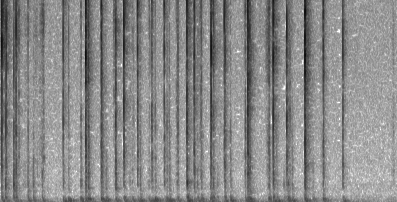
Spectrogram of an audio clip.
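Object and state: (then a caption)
Plastic laptop keyboard being typed on. Long acrylic nails and fingertips type fast on a MacBook Pro keyboard with black plastic keys set in an aluminium body. About twenty quick, sharp clicks with bright high ticks land over a soft low thud, each dying away almost at once, and the tapping thins out toward the end.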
